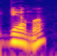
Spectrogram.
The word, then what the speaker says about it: gamma: So there's the name, and it has the G sound unless there are two in a row. If you have double gammas, it's pronounced like an ing, an ing sort of sound.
